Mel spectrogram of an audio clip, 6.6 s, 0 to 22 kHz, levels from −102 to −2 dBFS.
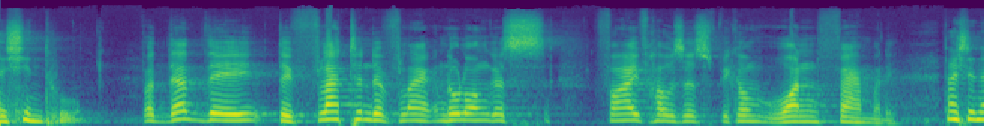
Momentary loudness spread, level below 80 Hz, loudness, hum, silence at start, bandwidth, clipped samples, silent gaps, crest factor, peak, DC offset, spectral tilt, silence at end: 12 LU; -50 dBFS; -17 LUFS; none; 0 s; 15.5 kHz; under 0.1%; none; 16 dB; 0 dBFS; under 0.1%; -5 dB/octave; 0 s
